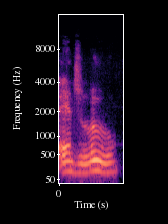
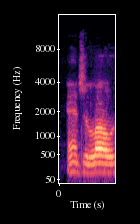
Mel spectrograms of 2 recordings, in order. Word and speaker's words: Angelou: As Maya Angelou, or some people may say Maya Angelou, Angelou is what uh, how I pronounce it, the great late Maya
